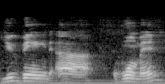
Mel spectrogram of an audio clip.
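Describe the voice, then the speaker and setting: Hosting a studio panel discussion before an audience, a talk show host asks probing questions informally and repeats guests' answers back to them. His mid-range voice is slightly rough and slow-paced, and the recording sounds muffled.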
